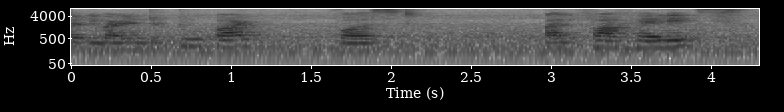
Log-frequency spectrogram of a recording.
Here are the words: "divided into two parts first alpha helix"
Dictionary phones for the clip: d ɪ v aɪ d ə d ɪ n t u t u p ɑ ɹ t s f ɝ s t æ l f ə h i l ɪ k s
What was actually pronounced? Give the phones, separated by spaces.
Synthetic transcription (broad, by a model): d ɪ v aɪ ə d ɪ n t u t u p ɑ ɹ t f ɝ s t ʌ l f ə h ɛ l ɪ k s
